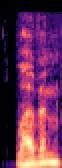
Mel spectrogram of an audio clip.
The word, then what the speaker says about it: Levin: Is it Harvey Levine? Okay. Yeah, Harvey Levin. Levin? Yeah, Harvey Levine. No, Levin. Harvey Levin.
